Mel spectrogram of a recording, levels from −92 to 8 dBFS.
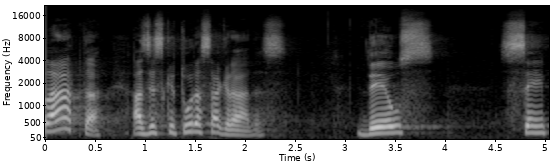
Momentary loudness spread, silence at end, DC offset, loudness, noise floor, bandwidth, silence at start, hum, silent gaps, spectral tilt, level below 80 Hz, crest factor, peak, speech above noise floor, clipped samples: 17 LU; 0.05 s; under 0.1%; -27 LUFS; -69 dBFS; 16 kHz; 0 s; none; none; -3.5 dB/octave; -78 dBFS; 18 dB; -10 dBFS; 42 dB; under 0.1%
